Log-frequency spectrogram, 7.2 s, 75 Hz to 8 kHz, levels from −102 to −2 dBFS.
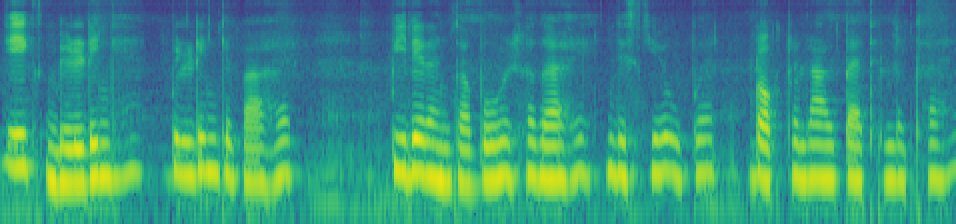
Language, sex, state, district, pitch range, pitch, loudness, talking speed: Hindi, female, Bihar, West Champaran, 195-220 Hz, 205 Hz, -17 LUFS, 160 wpm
